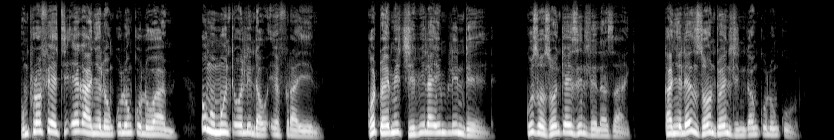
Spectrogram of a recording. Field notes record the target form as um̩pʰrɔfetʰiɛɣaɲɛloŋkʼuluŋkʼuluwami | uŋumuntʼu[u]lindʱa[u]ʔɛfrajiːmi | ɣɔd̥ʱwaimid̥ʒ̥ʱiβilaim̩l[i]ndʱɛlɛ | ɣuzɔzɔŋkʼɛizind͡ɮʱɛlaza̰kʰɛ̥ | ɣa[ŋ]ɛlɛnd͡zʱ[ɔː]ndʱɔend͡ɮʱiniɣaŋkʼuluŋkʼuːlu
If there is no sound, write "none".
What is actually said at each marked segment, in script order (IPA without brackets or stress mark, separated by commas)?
o, u, i, ɲ, ɔ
